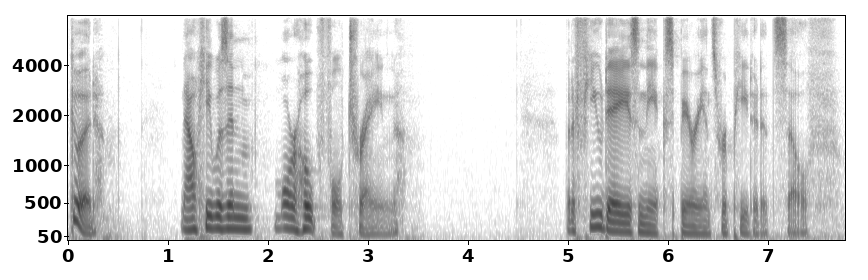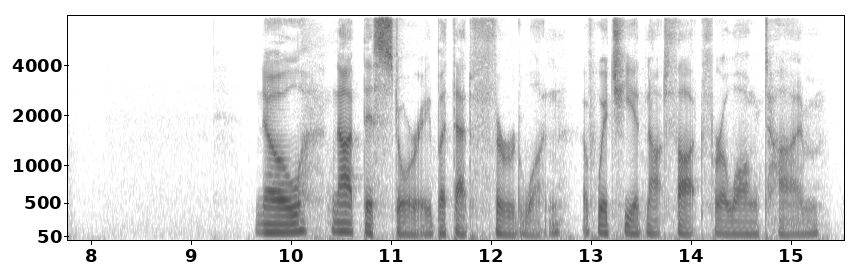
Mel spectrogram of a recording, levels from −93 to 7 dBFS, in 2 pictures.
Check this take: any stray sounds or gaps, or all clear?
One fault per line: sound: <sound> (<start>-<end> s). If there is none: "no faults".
no faults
